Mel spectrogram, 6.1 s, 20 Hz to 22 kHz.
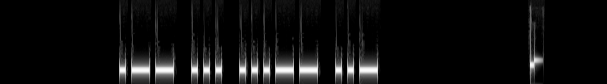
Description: Morse code, heard as a keyed tone, about 20 wpm, 700 Hz. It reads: WS3U
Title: USA Call Signs - 4 Characters - 2x Character Spacing - 20wpm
